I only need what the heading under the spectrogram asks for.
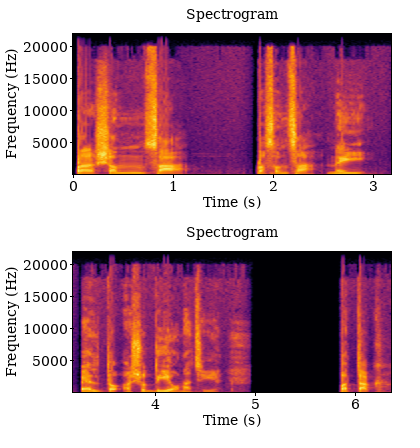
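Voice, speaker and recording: A man's voice: mid-range voice, slow pace, no echo. A male teacher working through an exam answer key, reading each word aloud and repeating it as he checks whether it is right or wrong. He talks informally and calls the listeners "brother".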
